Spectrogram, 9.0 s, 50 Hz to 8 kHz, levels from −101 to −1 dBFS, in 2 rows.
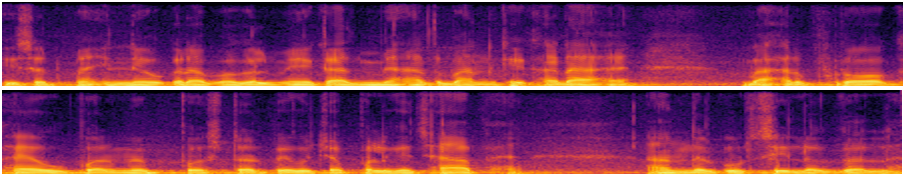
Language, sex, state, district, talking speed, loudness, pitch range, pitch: Hindi, male, Bihar, West Champaran, 195 wpm, -12 LUFS, 85-90 Hz, 90 Hz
